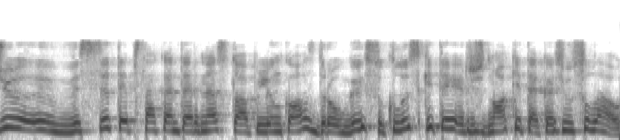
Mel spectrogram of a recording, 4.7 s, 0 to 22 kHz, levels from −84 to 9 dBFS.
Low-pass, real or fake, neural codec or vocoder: 7.2 kHz; real; none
